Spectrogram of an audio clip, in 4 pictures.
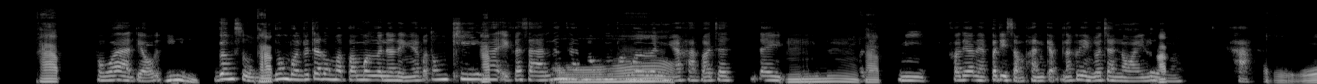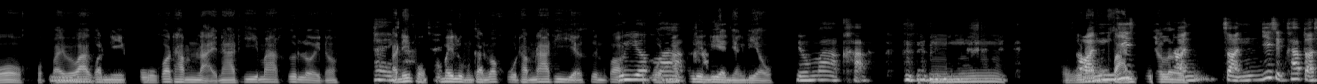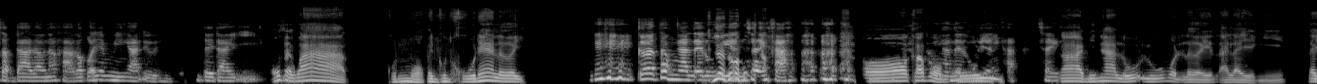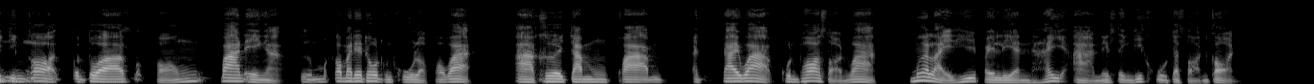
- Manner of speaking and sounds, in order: other background noise; distorted speech; chuckle; mechanical hum; chuckle; laugh; chuckle; "อะไร" said as "ระไร"
- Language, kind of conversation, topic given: Thai, unstructured, คุณไม่พอใจกับเรื่องอะไรบ้างในระบบการศึกษาของไทย?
